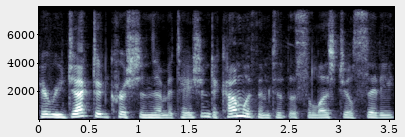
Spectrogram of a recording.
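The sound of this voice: The voice has vocal fry. It moves at a moderate pace. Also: woman.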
